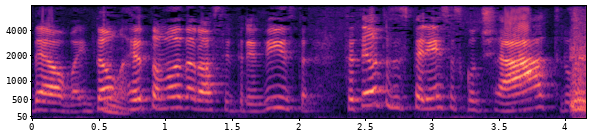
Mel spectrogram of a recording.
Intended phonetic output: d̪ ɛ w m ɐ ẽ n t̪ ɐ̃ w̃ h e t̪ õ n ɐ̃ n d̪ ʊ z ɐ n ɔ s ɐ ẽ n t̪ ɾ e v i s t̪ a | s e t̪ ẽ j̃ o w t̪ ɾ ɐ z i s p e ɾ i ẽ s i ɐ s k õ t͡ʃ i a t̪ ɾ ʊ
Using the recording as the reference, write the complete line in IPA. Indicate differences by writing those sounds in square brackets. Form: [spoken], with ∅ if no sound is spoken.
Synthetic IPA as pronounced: d̪ ɛ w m ɐ ẽ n t̪ ɐ̃ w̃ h e t̪ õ [m] ɐ̃ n d̪ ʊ [∅] ɐ n ɔ s ɐ ẽ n t̪ ɾ e v i s t̪ [ɐ] | s e t̪ ẽ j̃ o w t̪ ɾ ɐ z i s p e ɾ i ẽ s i ɐ s k õ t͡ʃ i a t̪ ɾ ʊ

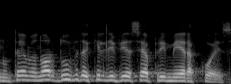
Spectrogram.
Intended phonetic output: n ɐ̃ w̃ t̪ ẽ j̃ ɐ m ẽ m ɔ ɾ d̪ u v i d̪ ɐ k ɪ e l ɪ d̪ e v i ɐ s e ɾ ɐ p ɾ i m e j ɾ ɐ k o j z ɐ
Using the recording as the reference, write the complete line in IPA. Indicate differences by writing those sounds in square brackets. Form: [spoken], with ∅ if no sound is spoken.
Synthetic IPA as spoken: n ɐ̃ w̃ t̪ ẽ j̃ ɐ m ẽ [n] ɔ ɾ d̪ u v i d̪ ɐ k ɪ e l ɪ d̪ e v i ɐ s e ɾ ɐ p ɾ i m e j ɾ ɐ k o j z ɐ

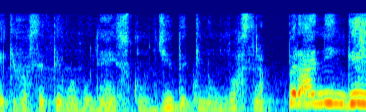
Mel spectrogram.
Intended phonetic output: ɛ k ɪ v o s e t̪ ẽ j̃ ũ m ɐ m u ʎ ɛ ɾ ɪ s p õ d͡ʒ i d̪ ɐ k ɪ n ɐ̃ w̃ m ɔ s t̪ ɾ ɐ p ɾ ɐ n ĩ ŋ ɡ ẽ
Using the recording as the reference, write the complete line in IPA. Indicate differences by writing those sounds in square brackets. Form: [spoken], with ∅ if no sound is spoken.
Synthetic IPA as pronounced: ɛ k ɪ v o s e t̪ ẽ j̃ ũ m ɐ m u ʎ ɛ ɾ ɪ s [k] õ d͡ʒ i d̪ ɐ k ɪ n ɐ̃ w̃ m ɔ s t̪ ɾ ɐ p ɾ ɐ n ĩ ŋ ɡ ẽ

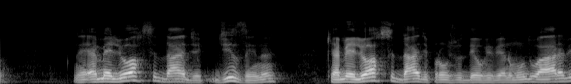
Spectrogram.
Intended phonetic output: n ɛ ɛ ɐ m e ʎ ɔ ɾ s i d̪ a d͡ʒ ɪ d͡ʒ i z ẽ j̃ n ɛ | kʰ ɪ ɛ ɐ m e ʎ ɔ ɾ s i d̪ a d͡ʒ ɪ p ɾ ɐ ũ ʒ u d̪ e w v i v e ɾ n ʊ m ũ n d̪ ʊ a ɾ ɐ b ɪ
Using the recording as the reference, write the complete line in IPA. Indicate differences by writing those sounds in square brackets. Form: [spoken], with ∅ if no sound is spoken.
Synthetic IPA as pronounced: n ɛ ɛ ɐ m e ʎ ɔ ɾ s i d̪ a d͡ʒ ɪ d͡ʒ i z ẽ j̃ n ɛ | [k] ɪ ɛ ɐ m e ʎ ɔ ɾ s i d̪ a d͡ʒ ɪ p ɾ ɐ ũ ʒ u d̪ e w v i v e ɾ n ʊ m ũ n d̪ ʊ a ɾ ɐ b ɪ

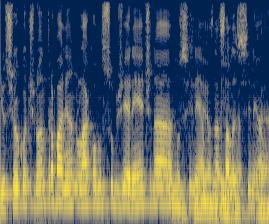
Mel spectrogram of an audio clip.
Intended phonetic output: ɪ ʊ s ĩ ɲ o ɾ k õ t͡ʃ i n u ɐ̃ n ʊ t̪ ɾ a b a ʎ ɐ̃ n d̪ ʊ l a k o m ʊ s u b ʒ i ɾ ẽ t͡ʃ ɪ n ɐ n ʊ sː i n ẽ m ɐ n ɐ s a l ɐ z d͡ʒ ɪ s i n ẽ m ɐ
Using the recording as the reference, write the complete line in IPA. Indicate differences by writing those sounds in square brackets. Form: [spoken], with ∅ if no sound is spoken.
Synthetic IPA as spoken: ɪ ʊ s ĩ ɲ o ɾ k õ t͡ʃ i n u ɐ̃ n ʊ t̪ ɾ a b a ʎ ɐ̃ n d̪ ʊ l a k [õ] m ʊ s u b ʒ [e] ɾ ẽ t͡ʃ ɪ n ɐ n ʊ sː i n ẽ m ɐ n ɐ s a l ɐ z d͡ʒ ɪ s i n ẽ m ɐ

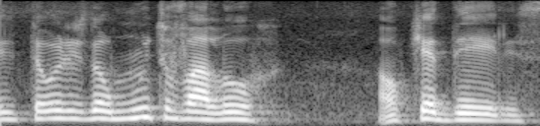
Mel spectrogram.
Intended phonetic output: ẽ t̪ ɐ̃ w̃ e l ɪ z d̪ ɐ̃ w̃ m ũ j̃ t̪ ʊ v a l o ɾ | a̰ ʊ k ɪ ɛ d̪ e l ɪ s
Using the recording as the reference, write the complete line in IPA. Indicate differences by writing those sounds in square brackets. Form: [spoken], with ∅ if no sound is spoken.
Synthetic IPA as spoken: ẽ t̪ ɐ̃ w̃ e l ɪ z d̪ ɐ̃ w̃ m ũ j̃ t̪ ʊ v a l o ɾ | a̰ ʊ k ɪ ɛ d̪ e l ɪ s

